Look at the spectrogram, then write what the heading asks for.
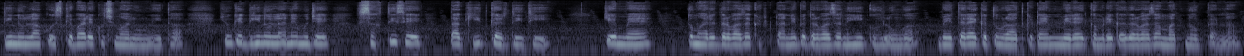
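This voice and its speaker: Dark gravelly woman narrating horror. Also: mid-range voice, slight background noise. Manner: steady, unhurried reading with small slips. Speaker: storyteller. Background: faint background music.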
